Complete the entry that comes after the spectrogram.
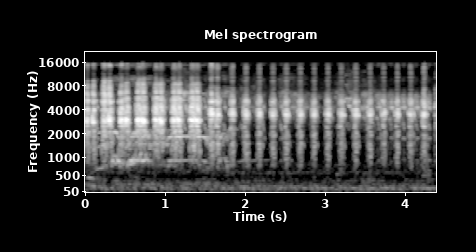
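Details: Kingfisher chicks give rhythmic, harsh, hissing calls roughly twice a second, loud at first and then slightly softer, against a noisy background hiss.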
